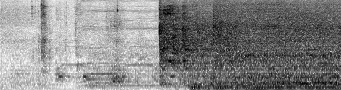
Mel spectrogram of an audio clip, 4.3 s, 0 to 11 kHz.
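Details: Suzuki GSX650 motorcycle, 20,914 miles: ignition clicks and fuel pump whir, then a quick crank and clean catch settling into a smooth, even idle with no knocks.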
